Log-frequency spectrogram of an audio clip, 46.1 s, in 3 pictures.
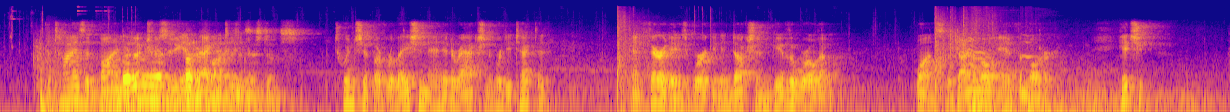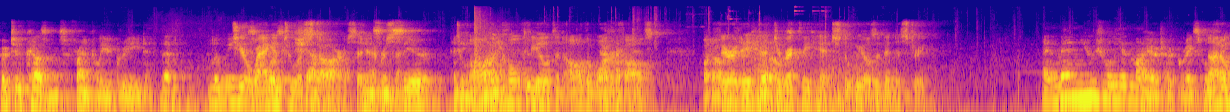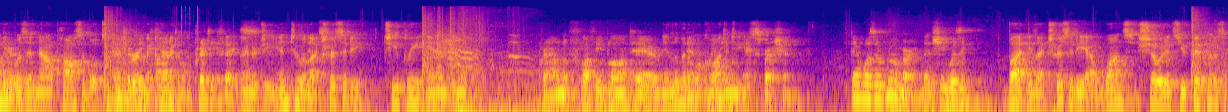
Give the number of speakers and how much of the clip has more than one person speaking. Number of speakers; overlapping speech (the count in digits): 2, about 24%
